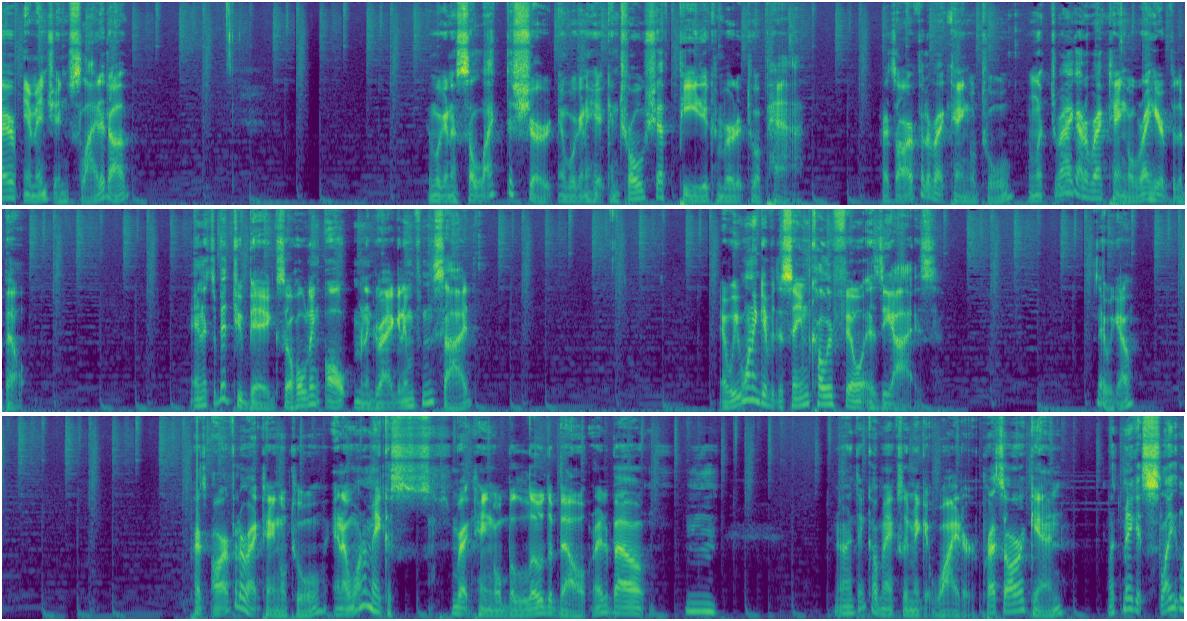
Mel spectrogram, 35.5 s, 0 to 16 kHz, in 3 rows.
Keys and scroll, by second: 6.5 ctrl+shift+p.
